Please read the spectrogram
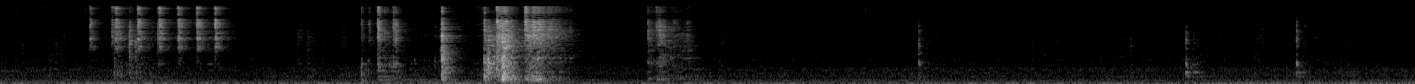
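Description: Metal tongs and cookware clicking and clattering: a quick run of clicks about a second in, then a louder clatter of metal between about four and six seconds in. After that there are only a few faint single clicks.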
